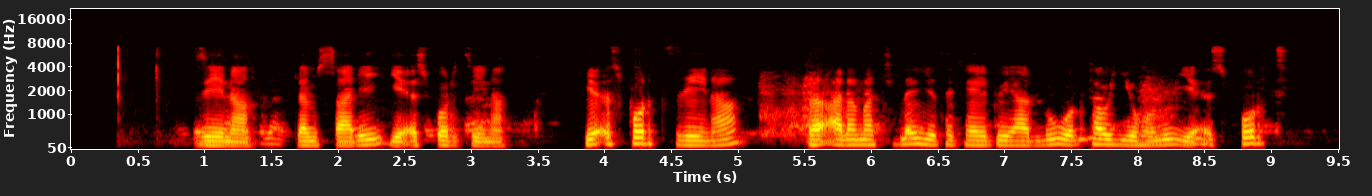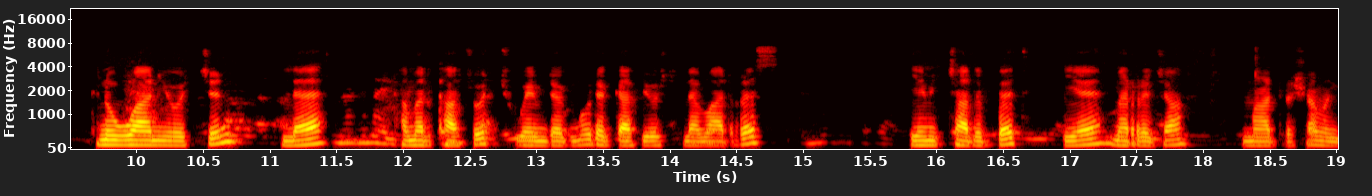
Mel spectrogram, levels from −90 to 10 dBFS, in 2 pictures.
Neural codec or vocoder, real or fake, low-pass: none; real; 7.2 kHz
